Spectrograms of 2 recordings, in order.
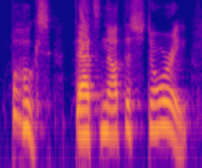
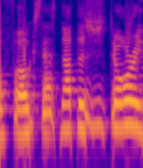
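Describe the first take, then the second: First: Slow, deliberate, each word weighted on "that's"; slower repeat. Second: Loud and high, hitting "that's"; emphatic correction. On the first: Pastor repeating his point, slowed and emphatic. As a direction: drag "Folks, that's not the story" out for weight. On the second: Pastor correcting the congregation, loud and high. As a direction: cry out "that's not the story". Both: Acted.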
